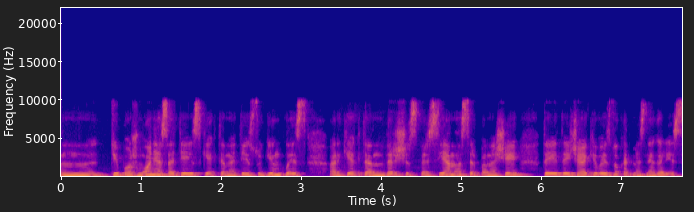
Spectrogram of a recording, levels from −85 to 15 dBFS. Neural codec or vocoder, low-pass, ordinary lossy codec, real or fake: none; 9.9 kHz; Opus, 64 kbps; real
